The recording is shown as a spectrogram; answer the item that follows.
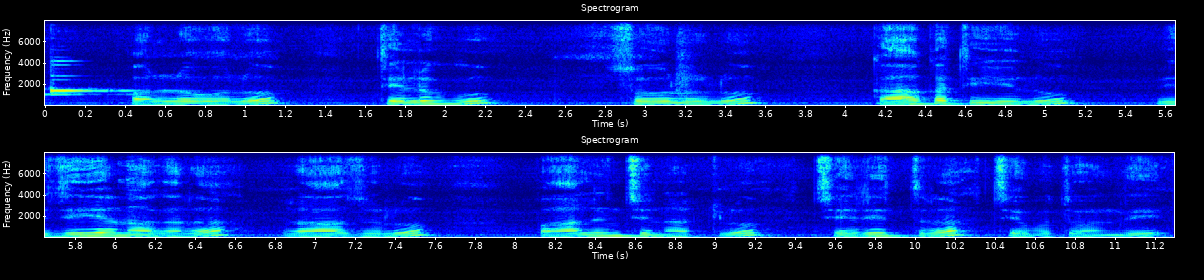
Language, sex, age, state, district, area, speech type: Telugu, male, 30-45, Andhra Pradesh, Annamaya, rural, spontaneous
